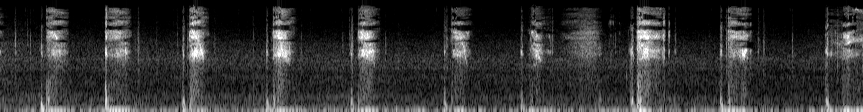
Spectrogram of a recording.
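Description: A long run of about ten short, harsh coughs in the morning in a steady rhythm, roughly one per second, each a rough, breathy burst, with no talking in between.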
